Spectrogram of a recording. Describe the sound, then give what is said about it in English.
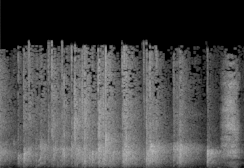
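A canned audience-reaction effect fired off during a live show: a burst of clapping and crowd noise that swells and dips unevenly for a couple of seconds, then cuts off with a sharp final hit. “I didn't know you could make the audience come in while we're live. That was just random.”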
